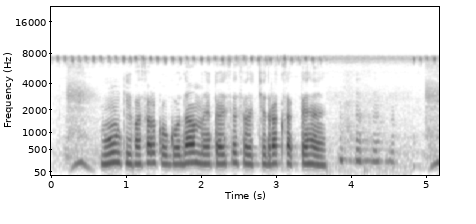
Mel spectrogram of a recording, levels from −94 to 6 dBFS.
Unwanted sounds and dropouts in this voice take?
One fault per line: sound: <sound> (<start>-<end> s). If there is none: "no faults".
sound: laugh (3.8-4.6 s)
